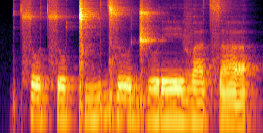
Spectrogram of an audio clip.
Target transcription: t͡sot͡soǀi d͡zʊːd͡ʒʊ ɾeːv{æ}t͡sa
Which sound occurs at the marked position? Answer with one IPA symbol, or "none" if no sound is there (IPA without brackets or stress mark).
a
